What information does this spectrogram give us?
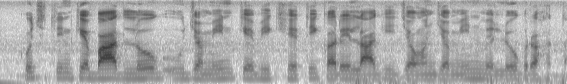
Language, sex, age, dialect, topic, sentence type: Bhojpuri, male, 18-24, Southern / Standard, agriculture, statement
